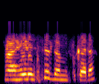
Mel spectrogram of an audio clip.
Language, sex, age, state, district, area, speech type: Kannada, male, 18-30, Karnataka, Uttara Kannada, rural, conversation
